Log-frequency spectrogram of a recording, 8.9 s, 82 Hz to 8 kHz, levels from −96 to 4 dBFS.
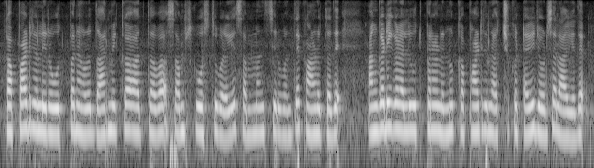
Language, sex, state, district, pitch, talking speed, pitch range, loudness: Kannada, female, Karnataka, Bangalore, 220 Hz, 85 wpm, 210-225 Hz, -15 LUFS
